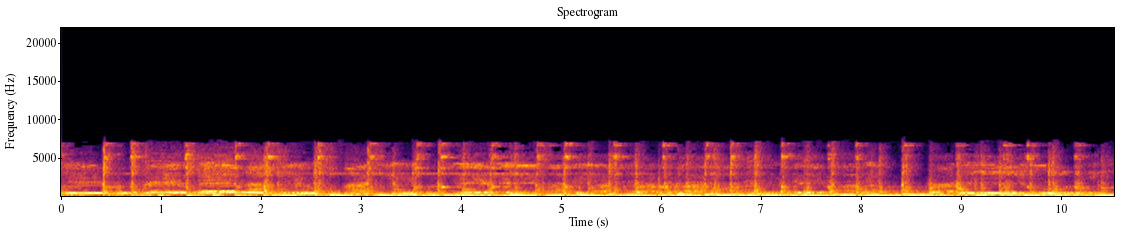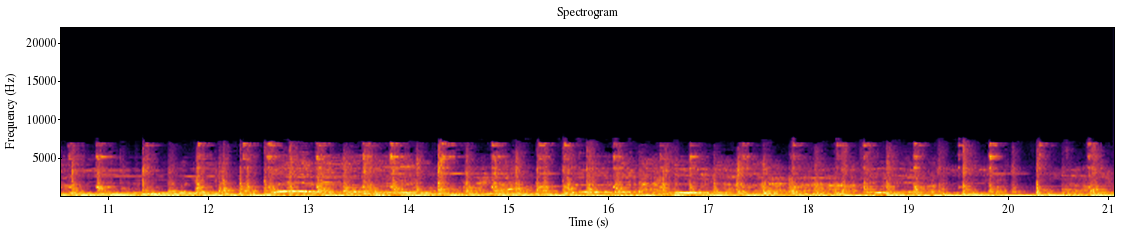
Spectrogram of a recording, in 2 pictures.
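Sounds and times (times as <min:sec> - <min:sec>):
hand drums: 0:00.0 - 0:21.0
voices singing: 0:00.0 - 0:21.0.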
